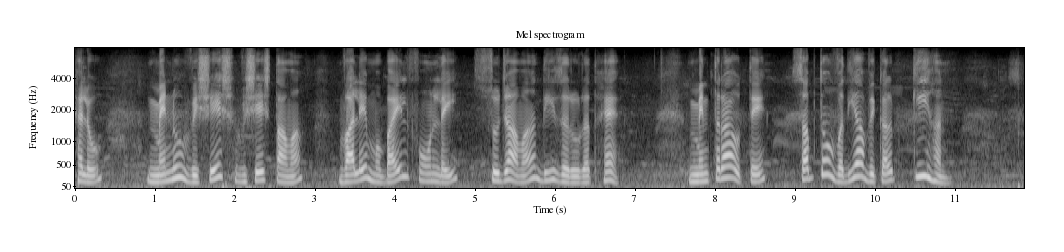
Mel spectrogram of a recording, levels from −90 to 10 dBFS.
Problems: none marked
